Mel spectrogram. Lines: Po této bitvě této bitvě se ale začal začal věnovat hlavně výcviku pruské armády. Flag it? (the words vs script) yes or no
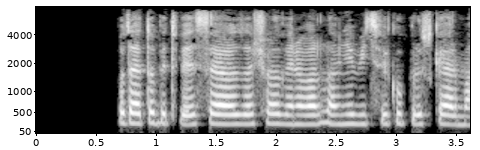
yes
